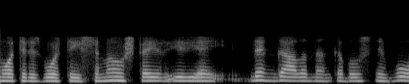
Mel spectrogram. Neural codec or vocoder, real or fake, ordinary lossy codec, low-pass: codec, 24 kHz, 0.5 kbps, DualCodec; fake; Opus, 24 kbps; 3.6 kHz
